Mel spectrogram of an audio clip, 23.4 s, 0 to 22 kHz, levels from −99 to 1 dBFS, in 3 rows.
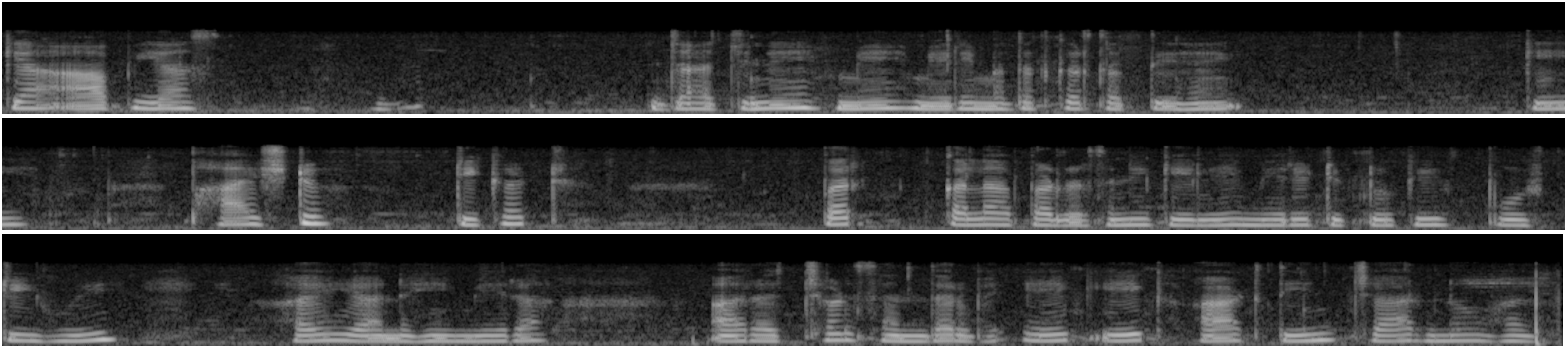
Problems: low volume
